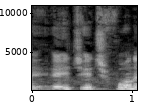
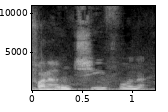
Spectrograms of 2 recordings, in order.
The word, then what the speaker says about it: Antífona: Ei, Cid, olha só, eu queria falar da Etifona, essa pronúncia, como é que era? Antífona.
